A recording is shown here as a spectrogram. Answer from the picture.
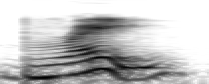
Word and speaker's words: brain: So in the word brain, it is a long vowel sound, long A sound, right?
